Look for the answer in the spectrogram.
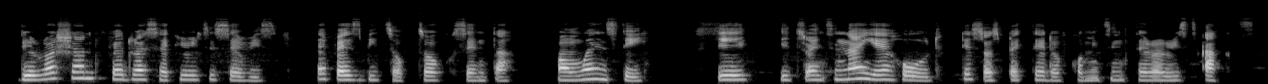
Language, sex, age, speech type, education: Nigerian Pidgin, female, 15-29, spontaneous, tertiary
